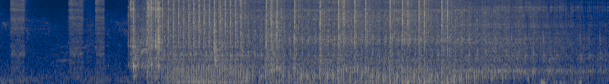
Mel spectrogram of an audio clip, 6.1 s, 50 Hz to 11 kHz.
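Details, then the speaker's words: Mini-bike small engine after 6 years sitting, new gas, good spark plug, sprayed with starting fluid: irregular sputtering bursts of firing for a few seconds that fade and die; catches but won't keep running. Owner suspects old fuel; plans air filter cleaning. "sponsored by motor medic thrust starting fluid for gas and diesel engines oh it's almost there it wants to live so bad"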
